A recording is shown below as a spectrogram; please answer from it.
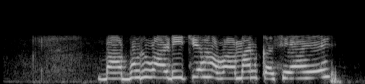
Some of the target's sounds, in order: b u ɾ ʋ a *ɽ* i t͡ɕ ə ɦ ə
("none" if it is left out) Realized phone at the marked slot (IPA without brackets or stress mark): ɽ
